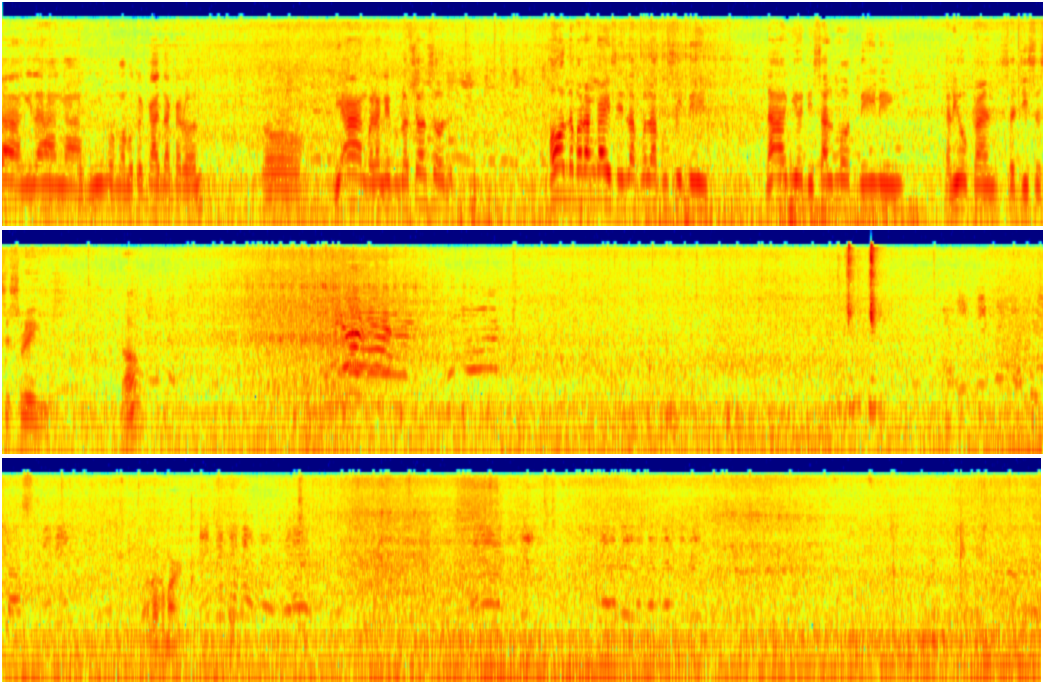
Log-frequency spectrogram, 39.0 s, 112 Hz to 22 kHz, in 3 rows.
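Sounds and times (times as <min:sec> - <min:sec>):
cars driving slowly past: 0:00.0 - 0:39.0
people's voices: 0:03.2 - 0:19.6, 0:24.1 - 0:36.5.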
